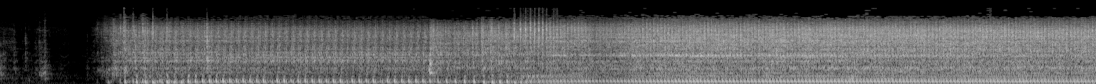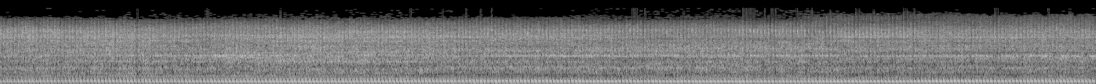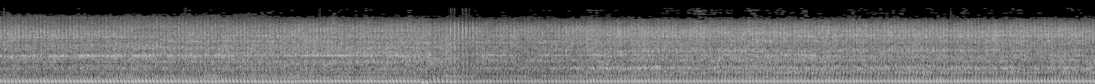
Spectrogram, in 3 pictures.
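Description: Honda GX single-cylinder four-stroke engine on a power weeder, pull-started and catching about a second in. It runs slower for a few seconds, then speeds up around five seconds in and runs steadily under load as the tines churn the soil, with a brief dip in speed near the end.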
